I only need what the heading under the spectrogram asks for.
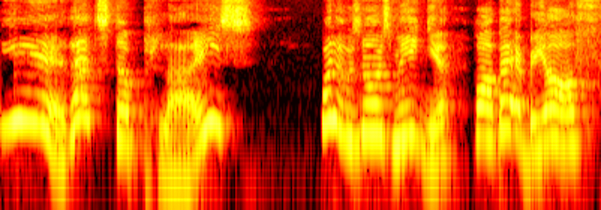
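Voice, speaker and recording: This cartoonish character voice sits high in pitch and makes very wide pitch swings. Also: fairly slow pace. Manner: vague, easily confused.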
